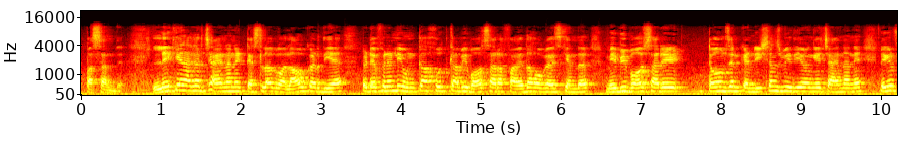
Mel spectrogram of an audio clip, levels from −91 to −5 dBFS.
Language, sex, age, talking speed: Hindi, male, 20-39, 220 wpm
